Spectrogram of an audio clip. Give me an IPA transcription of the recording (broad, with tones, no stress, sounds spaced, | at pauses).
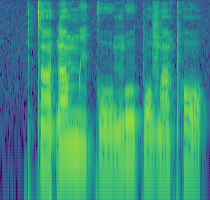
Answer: t ã˨ ɗ ã˦ m i˦˨ k oː˨ ŋ oː˦ p ɔ˨ v ã˨˦ pʰ ɔ˦˨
